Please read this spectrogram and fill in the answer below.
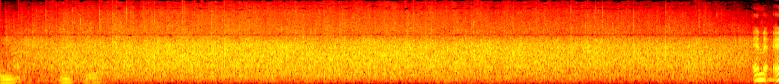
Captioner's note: audience applause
